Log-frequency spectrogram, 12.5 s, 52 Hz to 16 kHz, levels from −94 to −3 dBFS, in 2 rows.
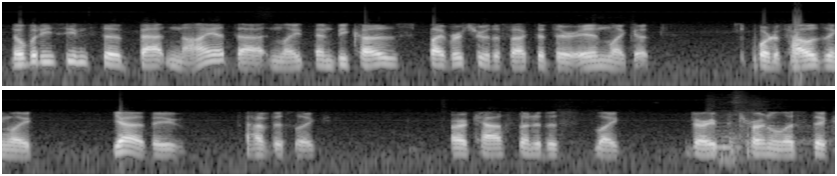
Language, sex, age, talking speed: English, male, 20-39, 180 wpm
